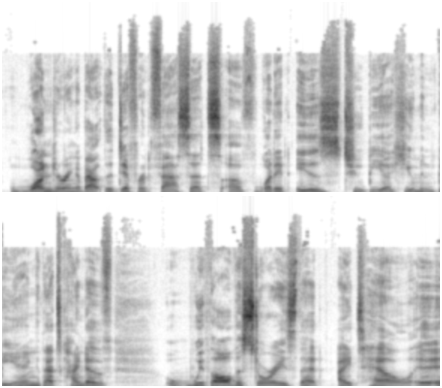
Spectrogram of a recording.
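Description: A woman who writes audio dramas appears as an interview guest, explaining her creative thinking in a casual, thoughtful way and searching for words as she goes. Her voice is on the low side with a somewhat dark tone.

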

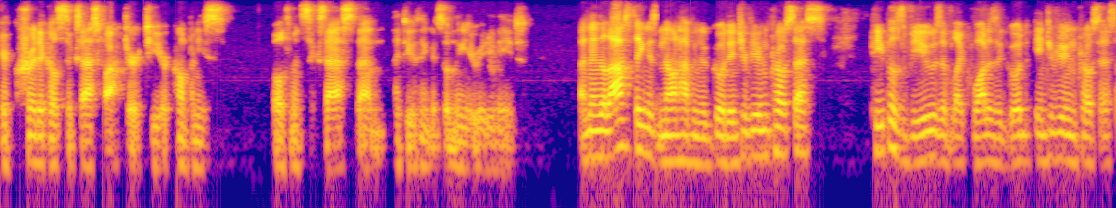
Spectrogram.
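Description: Speaking fast in a voice on the low side, this man sounds like the highs have been cut from the audio. In a casual interview about his work history as an engineering leader, he makes his points forcefully, peppering them with "like" and posing rhetorical questions to himself.

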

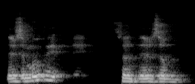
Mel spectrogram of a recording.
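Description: A man's voice: mid-range voice, animated, moderate pace, dark tone. Man ranting in an echoey room. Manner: opinionated, ranting. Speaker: podcast co-host. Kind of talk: casual podcast chat. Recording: roomy echo.

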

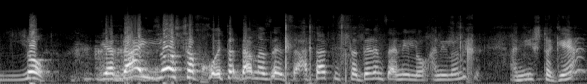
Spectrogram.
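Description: A middle-aged woman giving a spiritual talk to an audience, telling her stories emphatically and dramatically, with big swings in loudness. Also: high-pitched, vocal fry. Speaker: religious speaker.

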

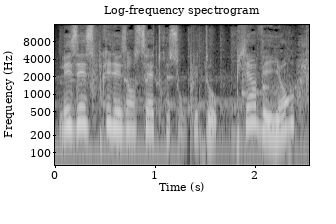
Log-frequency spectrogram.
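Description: A woman's voice: a little high, lively intonation, moderate pace, mellow, soft background music. A woman presenter delivering scripted explanatory narration.

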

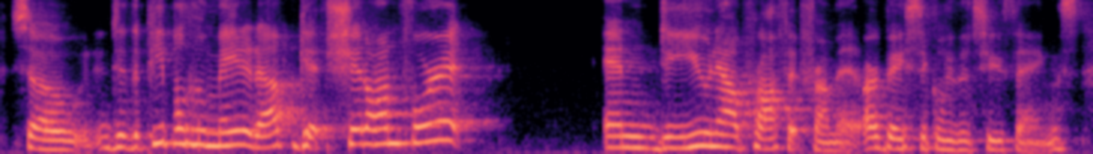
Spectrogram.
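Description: Woman panelist, mid voice, measured and thoughtful, walks through her points. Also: mid-range voice, darkish tone. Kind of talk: casual panel discussion.

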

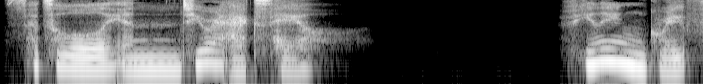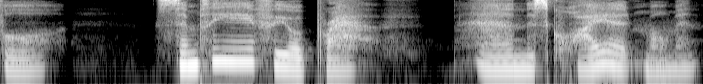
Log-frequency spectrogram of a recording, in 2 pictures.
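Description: A woman guides a meditation in a calm, meditative tone. Her voice is soft and whispery, full of breath. She speaks extremely slowly and soothingly, at a medium pitch. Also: slightly rough.

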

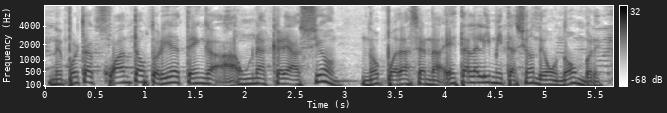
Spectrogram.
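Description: A man preaching a sermon, reading scripture slowly and often adding tag questions and fillers. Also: mid-range voice. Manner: reads scripture slowly and deliberately. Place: church service.

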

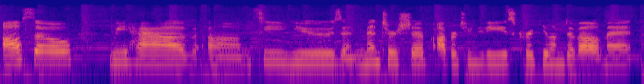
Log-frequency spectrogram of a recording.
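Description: With a steady tone and medium pitch, a woman co-hosts a podcast at a slightly slow pace while faint music plays behind her. Her casual chat rambles, with frequent restarts and self-deprecating laughter about her own nerves.

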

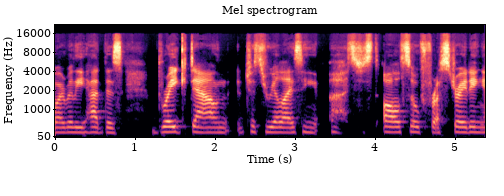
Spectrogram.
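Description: Clean studio sound without room reverb carries a clear, resonant, medium-pitched and slightly bright female voice. The speaker, a marketing consultant from Switzerland in her forties, reflects on her story as an interview guest, conversationally and with plenty of fillers and little restarts.

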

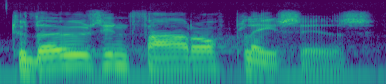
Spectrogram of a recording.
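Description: A genteel, earnest older priest in an old puppet drama. His voice is fairly high, on a dull soundtrack with faint music. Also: huge pitch swings, takes it slowly, darkish tone, heavily acted. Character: kindly older male priest, polite and earnest.

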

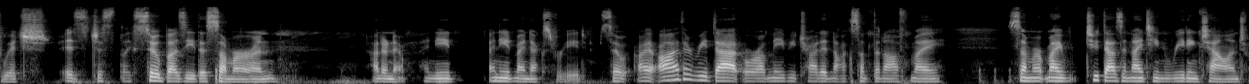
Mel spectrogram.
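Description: Chatty low-voiced woman podcast host. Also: normal speed. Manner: chatty, rambling. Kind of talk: casual podcast chat.

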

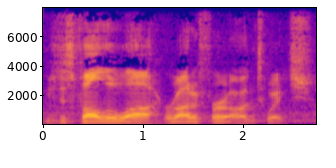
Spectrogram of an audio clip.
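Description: A man's voice: on the low side, flat delivery, unhurried, background noise. A man co-hosting a casual podcast chat, playful and joking as he rambles. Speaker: podcast co-host.

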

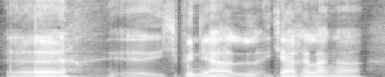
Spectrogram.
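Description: A man co-hosting a casual podcast, relaxed, with many short agreeing replies. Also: fairly low pitch, normal speed, smooth, no room sound. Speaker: podcast co-host.

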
